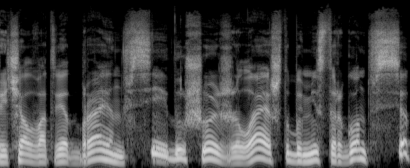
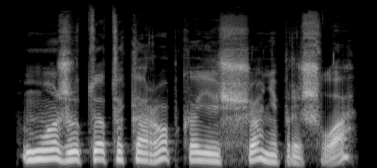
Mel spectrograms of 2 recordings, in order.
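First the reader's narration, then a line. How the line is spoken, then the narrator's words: Uncertain mumble. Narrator (Russian): неуверенно пробормотал мистер Гонт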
